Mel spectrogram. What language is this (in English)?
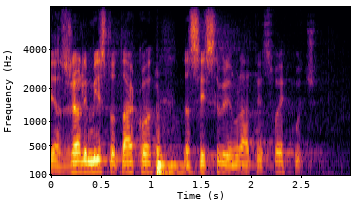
Croatian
